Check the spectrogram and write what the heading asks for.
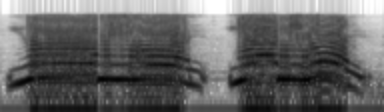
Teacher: وكذلك او بالإبدال زي ورش مثلا او غير ورش، يعني بيقرأ مثلا مؤمنون التغيير في الهمزة يعملها ازاي، يبدلها واو من جنس الحركة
